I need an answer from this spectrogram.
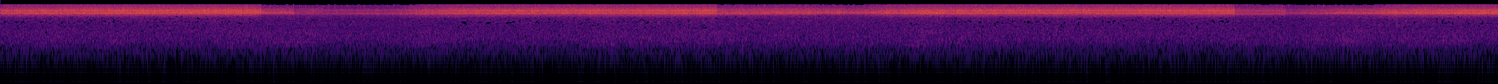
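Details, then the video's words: Grasshoppers chirping in a summer meadow: a dense, continuous, very high-pitched shimmering buzz with no pauses, dropping briefly in loudness around four and seventeen seconds before resuming at full strength. "КУЗНЕЧИКИ. Слушать звуки летнего луга"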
